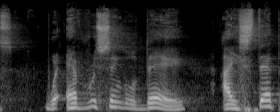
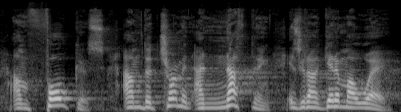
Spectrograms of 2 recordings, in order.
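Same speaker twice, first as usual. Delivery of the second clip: loud, raised voice, every word driven home; 3 dB louder than usual. Speaker demonstrating a power statement versus an affirmation, with raised voice. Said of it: "as you raise your voice".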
